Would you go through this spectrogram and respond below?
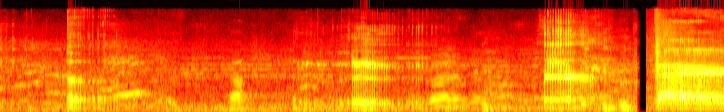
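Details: Several loud, drawn-out belches from a compilation of short clips, with some speech and music in the background; burping.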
